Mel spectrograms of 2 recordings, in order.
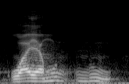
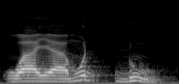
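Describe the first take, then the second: First: The doubled d is said without the lip return. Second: The lips move back to mark the doubled d. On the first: The speaker calls it wrong. "nggak boleh wayamuddu" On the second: The speaker calls it right. "Maka penyebutannya wayamuddu"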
